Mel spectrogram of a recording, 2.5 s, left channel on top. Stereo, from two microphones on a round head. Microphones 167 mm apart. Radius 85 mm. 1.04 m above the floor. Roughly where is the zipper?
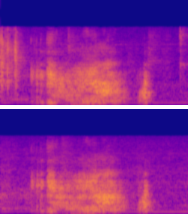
Left.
